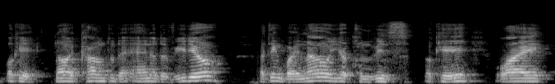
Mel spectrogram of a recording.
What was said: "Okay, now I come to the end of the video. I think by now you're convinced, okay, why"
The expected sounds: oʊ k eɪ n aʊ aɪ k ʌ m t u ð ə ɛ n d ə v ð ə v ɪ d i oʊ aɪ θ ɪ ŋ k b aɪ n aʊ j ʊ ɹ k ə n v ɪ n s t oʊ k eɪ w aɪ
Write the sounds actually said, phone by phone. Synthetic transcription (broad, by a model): oʊ k eɪ n aʊ aɪ k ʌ m t u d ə ɛ n d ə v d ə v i d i oʊ aɪ t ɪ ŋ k b aɪ n aʊ j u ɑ k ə n v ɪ n s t oʊ k eɪ w aɪ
